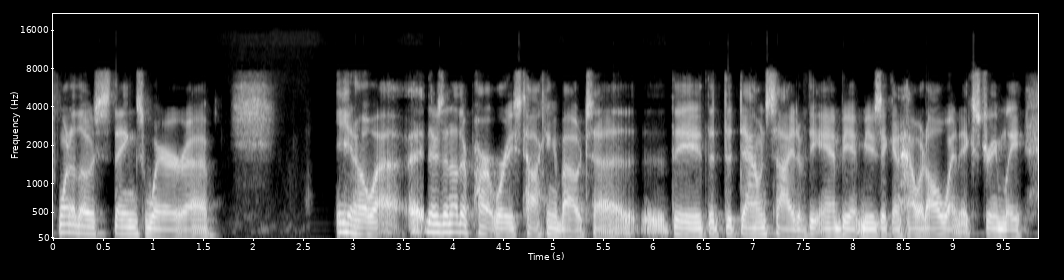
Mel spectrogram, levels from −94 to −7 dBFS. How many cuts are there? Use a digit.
1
